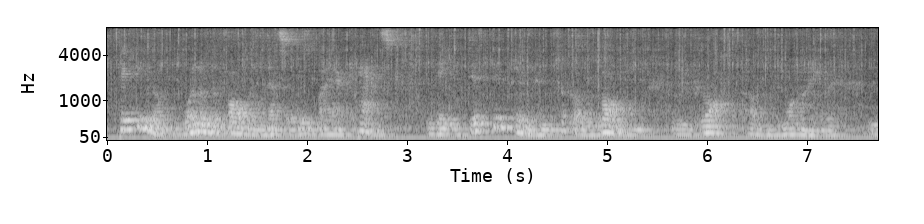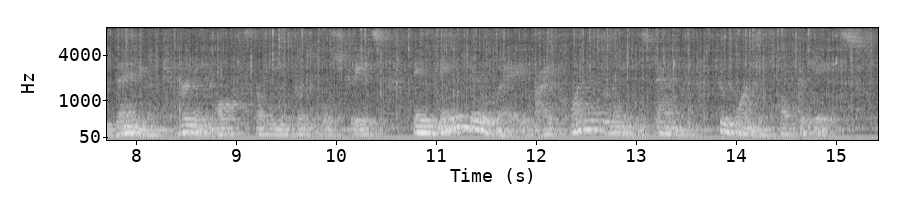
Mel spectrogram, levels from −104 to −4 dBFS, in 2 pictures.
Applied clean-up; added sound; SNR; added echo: none; Mechanisms / Bicycle; 10 dB; reverberation time 0.9 s.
